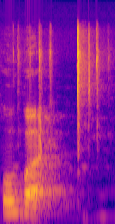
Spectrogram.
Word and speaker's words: über: Next is Uber. Uber, here you have to use umlaut, two dots over the U.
